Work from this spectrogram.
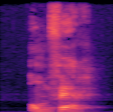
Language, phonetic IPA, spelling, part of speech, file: Dutch, [ɔm.ˈvɛr], omver, adverb, Nl-omver.ogg
- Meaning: 1. in a way to cause something to be knocked over 2. having fallen over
